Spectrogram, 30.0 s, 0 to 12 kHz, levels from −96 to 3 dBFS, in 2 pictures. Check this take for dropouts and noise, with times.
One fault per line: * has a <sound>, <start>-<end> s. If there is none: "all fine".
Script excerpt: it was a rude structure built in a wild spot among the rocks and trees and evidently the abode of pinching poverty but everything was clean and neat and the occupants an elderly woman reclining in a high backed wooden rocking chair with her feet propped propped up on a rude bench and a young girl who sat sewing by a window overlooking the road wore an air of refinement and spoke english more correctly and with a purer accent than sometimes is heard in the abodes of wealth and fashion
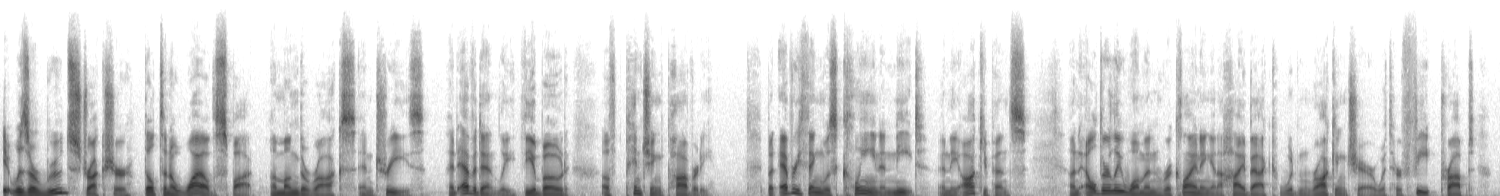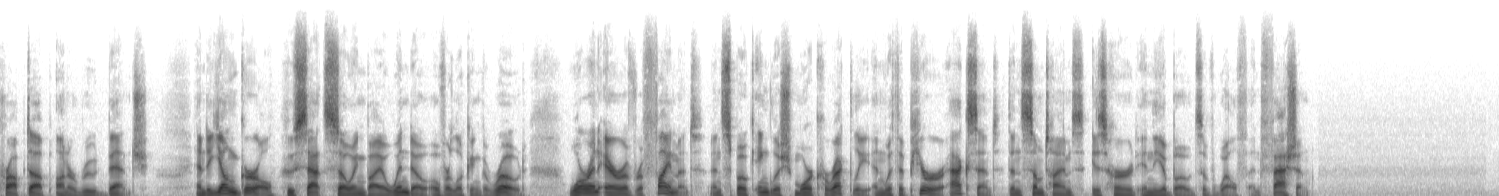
all fine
